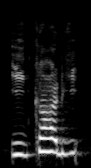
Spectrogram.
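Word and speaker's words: 怒り: D'où l'importance de bien prononcer votre H, parce que sinon, c'est le même mot. Donc, ikari avec un I, c'est la colère. Hikari avec un H, c'est la lumière.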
